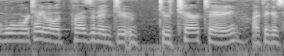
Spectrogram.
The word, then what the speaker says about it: Duterte: I think that the other, when we're talking about with President Duterte, I think is how you say his name. Rodrigo Duterte.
